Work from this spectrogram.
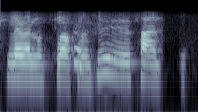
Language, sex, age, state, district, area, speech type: Telugu, female, 18-30, Andhra Pradesh, Kurnool, rural, conversation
